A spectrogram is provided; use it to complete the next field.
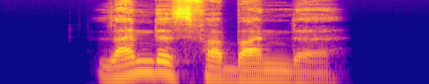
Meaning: dative singular of Landesverband
- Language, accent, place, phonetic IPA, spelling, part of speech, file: German, Germany, Berlin, [ˈlandəsfɛɐ̯ˌbandə], Landesverbande, noun, De-Landesverbande.ogg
